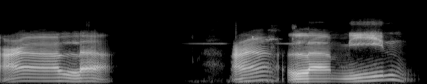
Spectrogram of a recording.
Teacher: La dibacanya tipis. Jangan la tapi la. Dibuka mulutnya.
